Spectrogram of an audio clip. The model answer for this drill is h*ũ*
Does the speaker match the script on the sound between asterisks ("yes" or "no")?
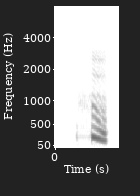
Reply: yes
